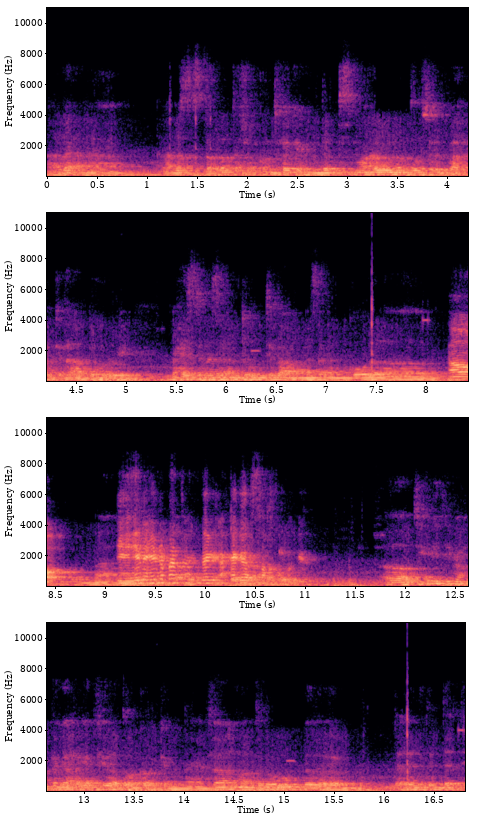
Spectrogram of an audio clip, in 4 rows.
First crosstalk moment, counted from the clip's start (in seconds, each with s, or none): 9.1 s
